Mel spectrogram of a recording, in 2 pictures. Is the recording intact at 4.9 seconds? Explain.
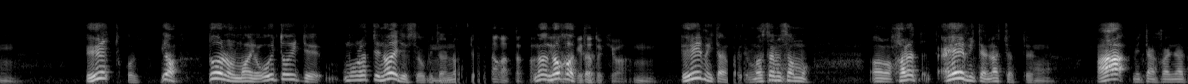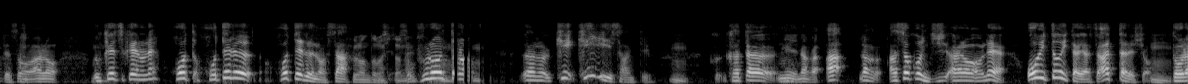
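No. At 4.9 seconds the audio falls inside a burst of lost AMR speech frames running from about 4.55 to 4.96 s. Roughly 220 ms of frames fail their checksum, scattered across about 360 ms, with the longest unbroken run lasting 60 ms. For each missing frame the AMR-WB decoder repeats the last good pitch and vocal tract settings at falling gain. Within a run this fades fast, so the sound warbles, smears and dips, then returns weak or rough. On a spectrogram, frozen, blurred harmonic bands alternate with brief energy holes. The waveform shows an uneven, pitted envelope with short sags instead of a steady contour.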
